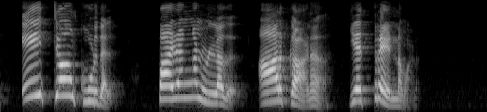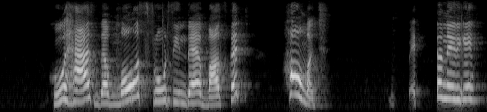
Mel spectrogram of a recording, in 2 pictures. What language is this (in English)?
Malayalam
